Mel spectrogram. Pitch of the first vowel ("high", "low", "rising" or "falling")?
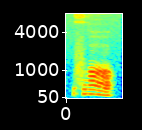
falling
